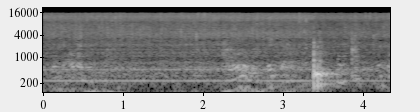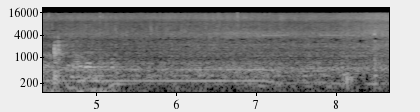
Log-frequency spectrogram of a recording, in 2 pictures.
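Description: Minced lemongrass and chilli sizzling in hot oil in a stainless steel wok, a steady frying hiss. A single sharp knock about three and a half seconds in, with a lighter click a second later.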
